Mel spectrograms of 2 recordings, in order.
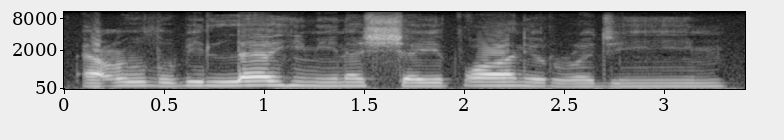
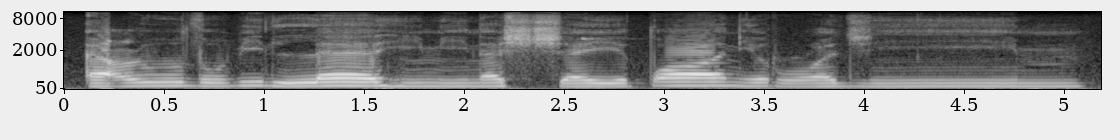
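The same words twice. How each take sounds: First: It is recited quickly with shorter vowels. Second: It is recited slowly with longer vowels. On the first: "the haraka is shorter because I recited faster" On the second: "In the first one, the haraka is longer"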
